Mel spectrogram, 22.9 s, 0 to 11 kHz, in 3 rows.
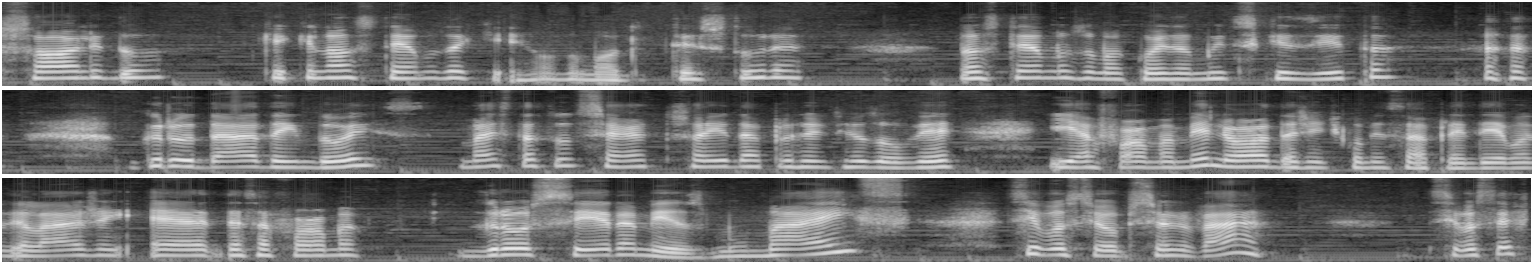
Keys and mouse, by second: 1.1 click, 6.3-10.3 middle drag, 11.5 click, 14.7-15.8 middle drag, 16.1-19.0 middle drag, 19.0 KP_1.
